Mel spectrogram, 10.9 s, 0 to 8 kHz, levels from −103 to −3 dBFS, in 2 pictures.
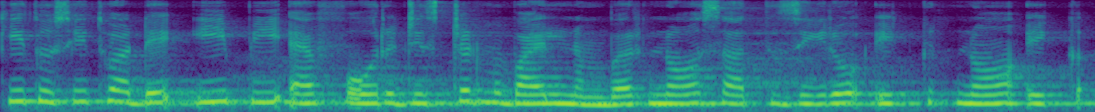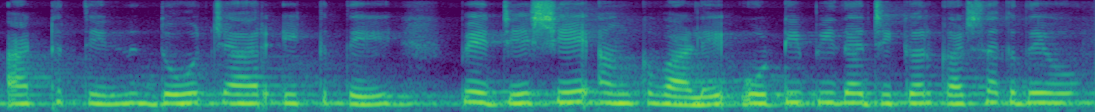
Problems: background conversations at intervals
